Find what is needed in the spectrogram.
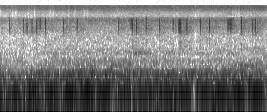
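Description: Faint, rapid light clicks of metal tweezers picking at the edge of a thin adhesive ring's backing film, over a low steady hum.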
